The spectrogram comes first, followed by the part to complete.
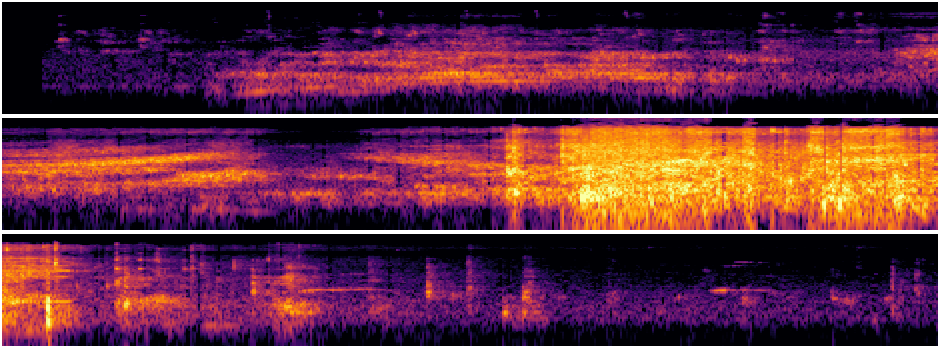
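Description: A small plane's engine drone building and shifting in pitch as it comes in low, then about eleven seconds in a sudden very loud crash as the plane strikes an SUV and erupts into a fuel fireball, a deep rushing noise lasting about three and a half seconds. Afterwards, scattered sharp pops and crackles from the burning wreckage.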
